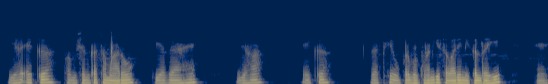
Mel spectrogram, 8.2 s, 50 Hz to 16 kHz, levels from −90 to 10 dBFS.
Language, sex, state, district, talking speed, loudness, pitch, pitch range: Hindi, male, Uttar Pradesh, Etah, 140 wpm, -27 LUFS, 120 Hz, 110-125 Hz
